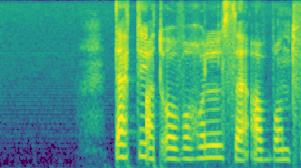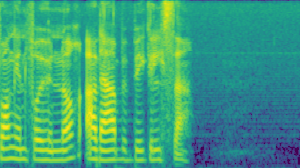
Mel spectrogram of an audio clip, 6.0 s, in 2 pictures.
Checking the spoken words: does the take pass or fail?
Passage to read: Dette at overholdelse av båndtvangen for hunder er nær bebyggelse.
pass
